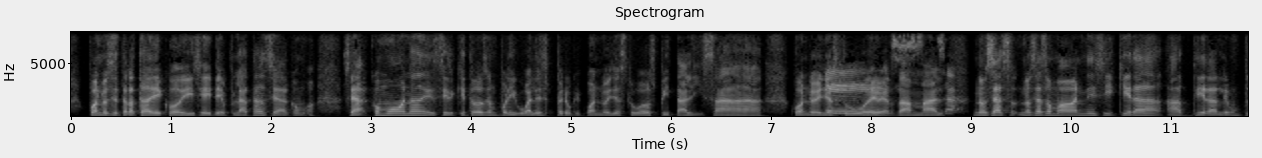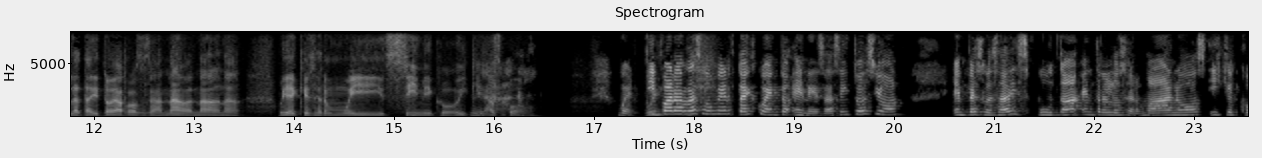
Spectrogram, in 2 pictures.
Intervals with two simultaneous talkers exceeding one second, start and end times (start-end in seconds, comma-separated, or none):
7.5-8.9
